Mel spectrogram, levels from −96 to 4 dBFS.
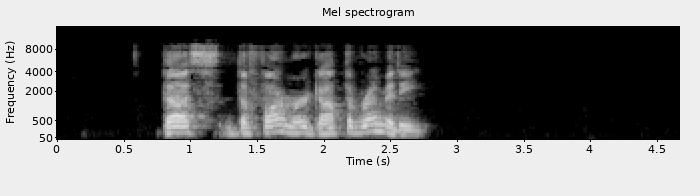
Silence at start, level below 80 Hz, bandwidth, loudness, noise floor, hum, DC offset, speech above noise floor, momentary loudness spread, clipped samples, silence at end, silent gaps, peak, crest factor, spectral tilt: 0.8 s; -68 dBFS; 9.6 kHz; -18 LUFS; under -90 dBFS; none; under 0.1%; over 72 dB; 8 LU; under 0.1%; 1.95 s; none; -2 dBFS; 20 dB; -4 dB/octave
